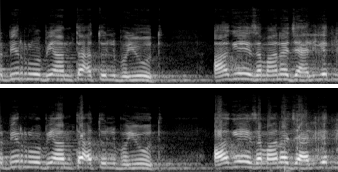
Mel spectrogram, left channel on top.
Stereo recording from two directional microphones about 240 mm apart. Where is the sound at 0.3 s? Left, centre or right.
Left.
